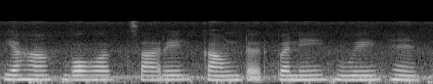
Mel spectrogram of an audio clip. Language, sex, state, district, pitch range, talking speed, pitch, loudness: Hindi, female, Madhya Pradesh, Katni, 210-215 Hz, 95 wpm, 210 Hz, -16 LUFS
